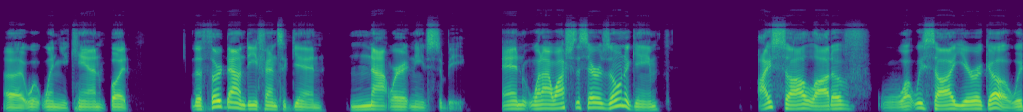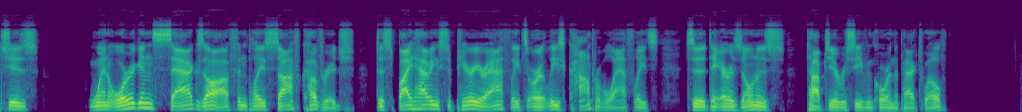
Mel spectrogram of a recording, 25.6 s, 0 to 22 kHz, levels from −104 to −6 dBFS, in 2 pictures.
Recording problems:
none

